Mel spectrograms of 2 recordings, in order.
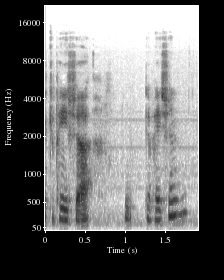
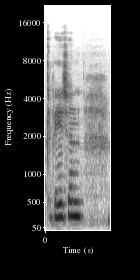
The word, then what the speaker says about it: Cap-Haïtien: area in the center of Haiti, and then Cap-Haïtien, I always mispronounce that, Cap-Haïtien, which is on the North Shore and is absolutely beautiful.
